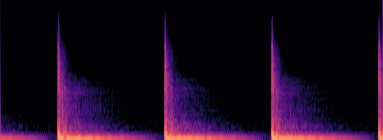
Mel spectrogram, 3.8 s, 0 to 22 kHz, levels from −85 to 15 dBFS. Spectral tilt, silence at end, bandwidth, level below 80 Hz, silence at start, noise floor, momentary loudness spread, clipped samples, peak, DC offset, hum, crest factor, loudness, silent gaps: -6 dB/octave; 0 s; 7.4 kHz; -18 dBFS; 0 s; -38 dBFS; 19 LU; under 0.1%; 0 dBFS; under 0.1%; none; 18 dB; -21 LUFS; none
